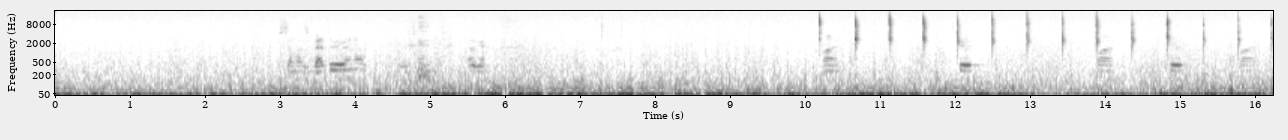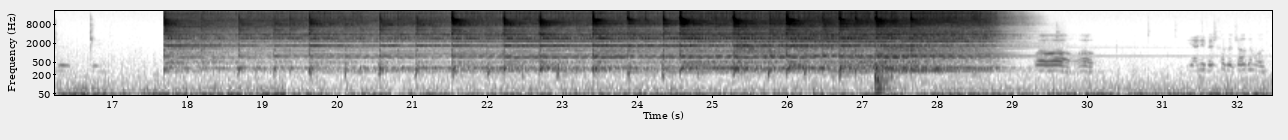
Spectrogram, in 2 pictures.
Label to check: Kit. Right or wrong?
Right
